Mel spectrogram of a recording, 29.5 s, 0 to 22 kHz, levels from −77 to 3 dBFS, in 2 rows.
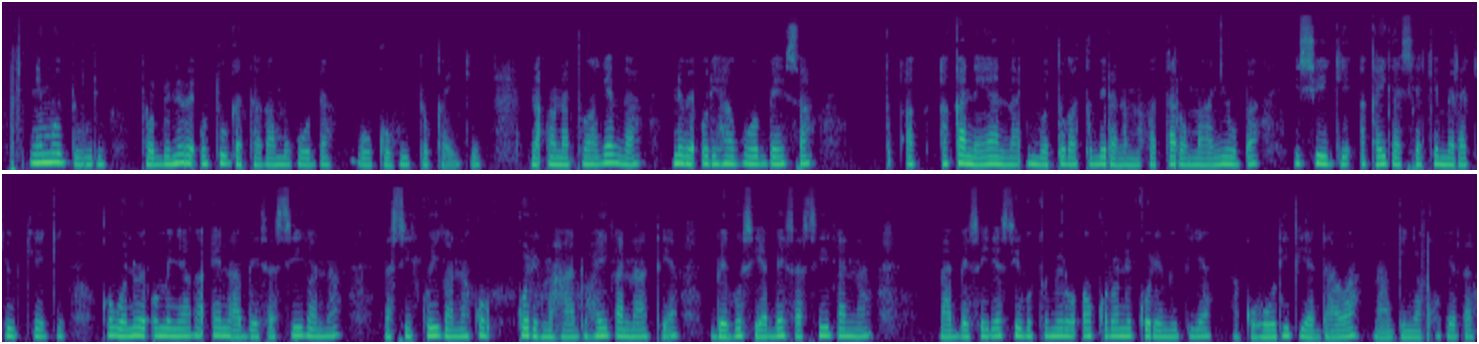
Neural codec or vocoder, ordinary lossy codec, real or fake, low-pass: vocoder, 44.1 kHz, 128 mel bands, Pupu-Vocoder; Opus, 16 kbps; fake; 14.4 kHz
